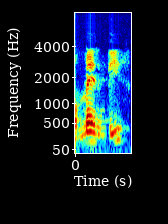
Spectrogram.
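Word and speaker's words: Mendiz: Bueno, nosotros lo usamos como Méndiz, como tal cual vos lo pronunciaste, aunque en realidad creo que literalmente se debiera pronunciar Méndiz.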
